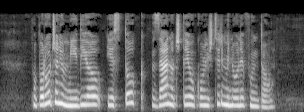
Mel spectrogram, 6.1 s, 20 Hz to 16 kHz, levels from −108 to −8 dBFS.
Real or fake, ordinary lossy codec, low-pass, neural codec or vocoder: fake; MP3, 48 kbps; 9.9 kHz; autoencoder, 22.05 kHz, a latent of 192 numbers a frame, VITS, trained on one speaker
